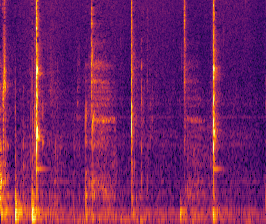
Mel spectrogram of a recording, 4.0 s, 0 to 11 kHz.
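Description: Trigger of a Kaiweets KTI-W02 thermal imager being pressed repeatedly, about five sharp plastic clicks spaced half a second to a second apart, switching its LED floodlight and laser pointer on and off. The lights engage only on maybe every other press.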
